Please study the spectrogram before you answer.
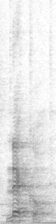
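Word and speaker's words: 猫: one syllable mao but in japanese it's not one syllable it's two it's neko how do we know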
